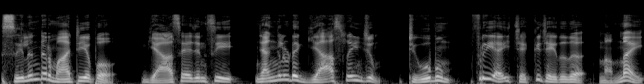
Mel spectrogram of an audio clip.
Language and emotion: Malayalam, happy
